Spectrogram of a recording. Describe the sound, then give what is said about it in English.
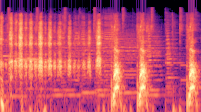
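A person imitates a dog panting, with quick, breathy, rhythmic huffs, followed by three louder voiced bursts spaced about half a second apart. “And they were in the spare bedroom, and the dog came in, and the dog went”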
